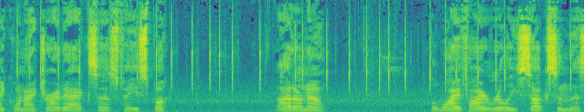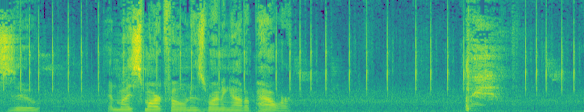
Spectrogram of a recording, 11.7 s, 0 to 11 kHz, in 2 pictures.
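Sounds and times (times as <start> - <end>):
speech: 0.0 - 1.9, 2.8 - 3.4, 4.3 - 8.9
faint steady ticking pattern: 0.0 - 11.6
single short harsh cough: 10.5 - 11.0.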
